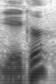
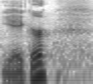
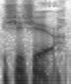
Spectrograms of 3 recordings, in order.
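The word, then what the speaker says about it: Jaeger: So his name was German but he considered himself French. So it was Jajer.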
